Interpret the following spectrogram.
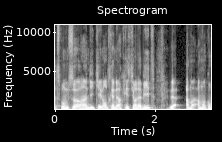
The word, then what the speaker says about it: Labit: n'y aura pas de sponsor indiqué l'entraîneur christian labit tu as moins qu'on prononce pas le tgv ça s'écrit vraiment comme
